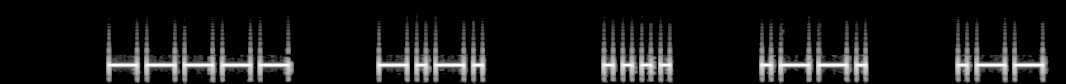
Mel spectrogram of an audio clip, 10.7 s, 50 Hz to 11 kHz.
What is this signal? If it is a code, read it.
Morse code, heard as a keyed tone, about 13 wpm, spaced as for 7 wpm, 800 Hz. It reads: 0CHPW
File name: LEZIONI / 10 SIGNS / 10A SLASH ws 12wpm 3443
